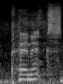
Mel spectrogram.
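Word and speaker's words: Penix: I'm here with Michael penx Jr Mr Big pinnix energy himself and that's pennix Desmond pronunciation is important in this moment I was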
